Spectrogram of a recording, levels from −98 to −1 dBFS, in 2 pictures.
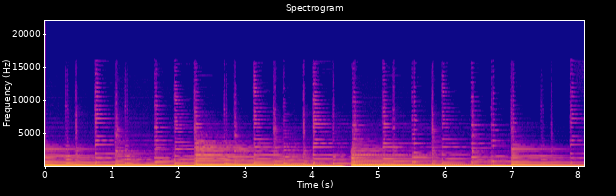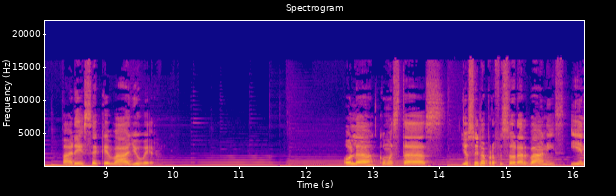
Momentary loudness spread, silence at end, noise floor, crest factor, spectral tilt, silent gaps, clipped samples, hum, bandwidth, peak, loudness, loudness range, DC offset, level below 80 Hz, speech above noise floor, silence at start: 13 LU; 0 s; -44 dBFS; 16 dB; -5.5 dB/octave; none; under 0.1%; none; 16.5 kHz; -8 dBFS; -24 LUFS; 6 LU; under 0.1%; -26 dBFS; 20 dB; 0 s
